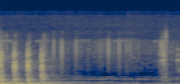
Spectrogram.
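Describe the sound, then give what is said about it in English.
Knocking on the door of a house in the hills outside town at night: a quick run of sharp raps at the start, then softer, scattered knocks and a final louder pair, with no voices. “I kept knocking.”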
